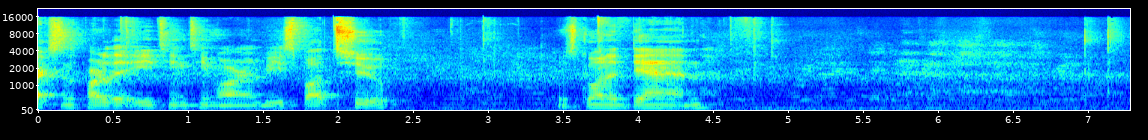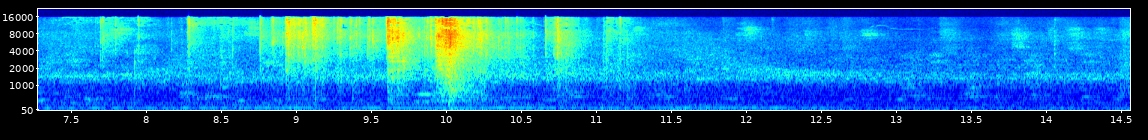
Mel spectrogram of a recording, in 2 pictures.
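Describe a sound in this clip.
Plastic card sleeves rustle and crinkle in hands.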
